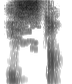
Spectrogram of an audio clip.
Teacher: ker sta dva s-ja skupaj, se to kar poenostavi, zato dejansko slišite izgovor izstop. Torej, malo je dvojna stopnja, ker se ta dva s-ja kar poenotita v enega.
